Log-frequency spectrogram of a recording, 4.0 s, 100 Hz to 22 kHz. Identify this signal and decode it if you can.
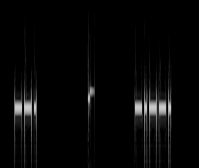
Morse code, heard as a keyed tone, about 25 wpm, 700 Hz. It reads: G <KN>
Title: Single Character (Letter:Number:Punctuation:Prosign) Alt 25wpm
